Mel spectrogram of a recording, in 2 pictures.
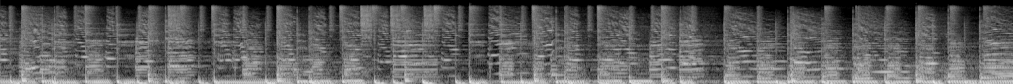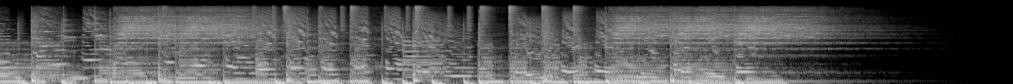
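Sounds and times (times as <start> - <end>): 
remix on a sound module: 0.0 - 18.2.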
